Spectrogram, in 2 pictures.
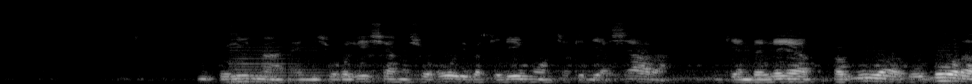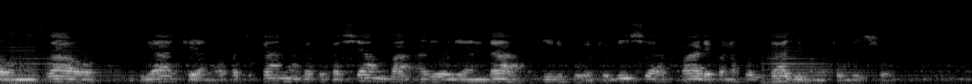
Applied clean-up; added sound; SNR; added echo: neural separator model SepFormer DNS4.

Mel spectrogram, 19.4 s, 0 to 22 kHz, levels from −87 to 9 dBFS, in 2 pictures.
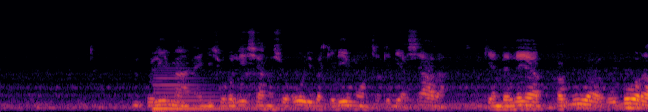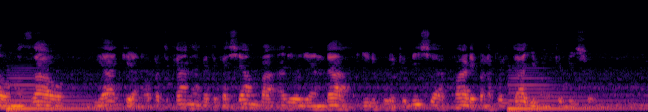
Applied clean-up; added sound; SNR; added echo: none; Bowed string instrument; 9 dB; reverberation time 0.4 s.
